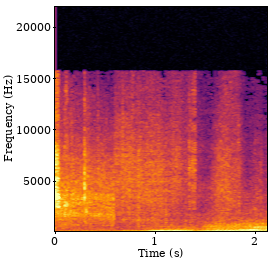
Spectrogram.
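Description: BMW M5 F90's twin-turbo V8 accelerating under throttle, heard from inside the cabin: the engine note climbs steadily in pitch from about half a second in.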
